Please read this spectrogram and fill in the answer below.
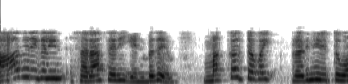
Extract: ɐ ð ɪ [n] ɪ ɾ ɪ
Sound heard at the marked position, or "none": n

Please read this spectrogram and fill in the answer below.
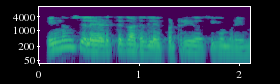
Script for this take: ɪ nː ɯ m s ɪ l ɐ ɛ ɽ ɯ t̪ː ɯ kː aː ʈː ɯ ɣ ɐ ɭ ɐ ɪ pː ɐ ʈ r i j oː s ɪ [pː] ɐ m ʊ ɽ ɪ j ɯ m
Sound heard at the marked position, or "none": kː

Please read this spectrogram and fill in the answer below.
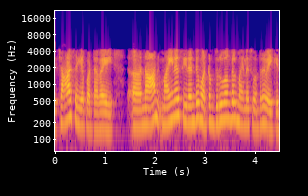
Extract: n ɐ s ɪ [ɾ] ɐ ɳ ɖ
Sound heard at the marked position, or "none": ɾ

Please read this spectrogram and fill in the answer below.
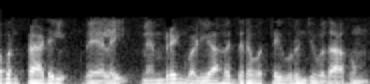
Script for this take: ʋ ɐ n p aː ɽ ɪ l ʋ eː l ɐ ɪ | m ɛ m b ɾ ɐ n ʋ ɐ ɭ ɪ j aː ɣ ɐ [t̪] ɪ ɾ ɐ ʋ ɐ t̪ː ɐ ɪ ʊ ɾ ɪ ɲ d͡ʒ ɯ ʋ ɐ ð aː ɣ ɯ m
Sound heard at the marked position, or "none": d̪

